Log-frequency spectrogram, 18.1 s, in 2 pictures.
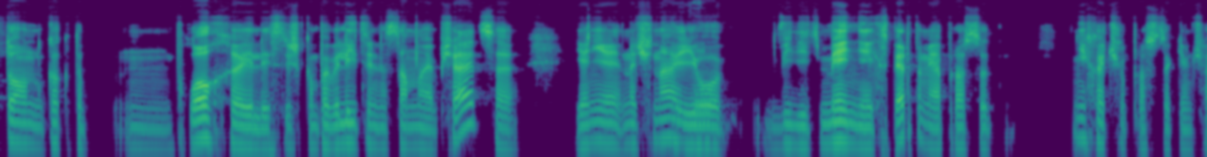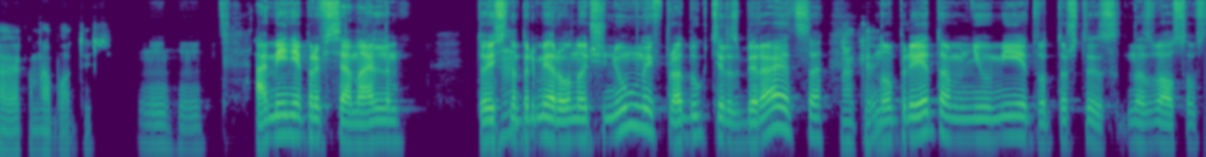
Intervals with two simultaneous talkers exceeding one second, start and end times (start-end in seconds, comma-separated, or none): none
